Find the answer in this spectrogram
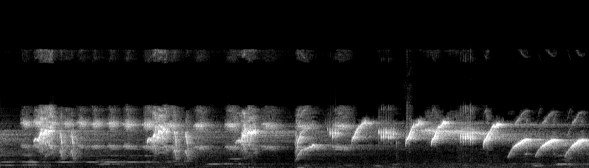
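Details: Small bird singing a sharp, tight, rough 'shooting' song used as masteran for training cage birds: dense high chattering notes, then a run of rising-falling slurred whistles repeated about twice a second.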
